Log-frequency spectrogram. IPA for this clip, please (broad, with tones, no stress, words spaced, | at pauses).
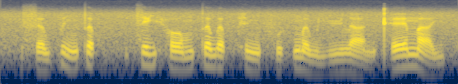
sɐ˨˥wpɪ˨˥ŋt̪ɐ˨p̚ | t͡se˧jhɔː˨˧mt̪ɐ˧w ɐ˥p̚hɪ˨˧ŋ fʊ˨˥k̚mɐ˨w jyː˧laː˨˩n kʰɛː˥ maː˨˧j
